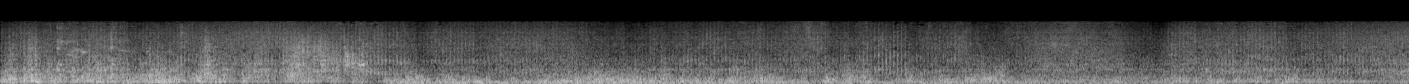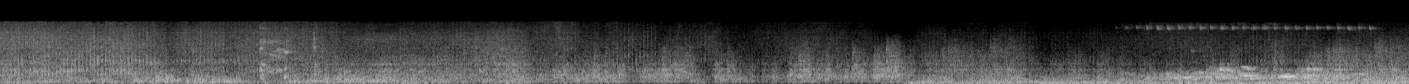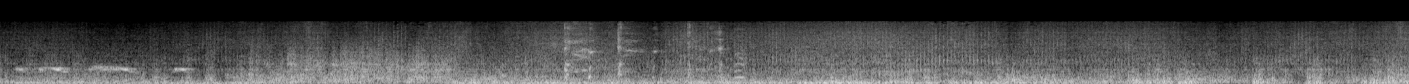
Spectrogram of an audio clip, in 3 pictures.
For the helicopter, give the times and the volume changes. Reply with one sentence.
You can hear the helicopter from 0.0 to 42.2 s, getting quieter then louder.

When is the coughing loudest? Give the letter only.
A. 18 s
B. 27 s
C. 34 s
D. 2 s
C.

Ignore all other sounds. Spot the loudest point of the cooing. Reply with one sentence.
The loudest moment of the cooing is at 27 seconds.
